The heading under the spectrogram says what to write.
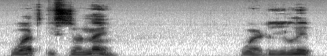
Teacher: Friendly interest, politeness, rising intonation.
